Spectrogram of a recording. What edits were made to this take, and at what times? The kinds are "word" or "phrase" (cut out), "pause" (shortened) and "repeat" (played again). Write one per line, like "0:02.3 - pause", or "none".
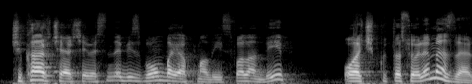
none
